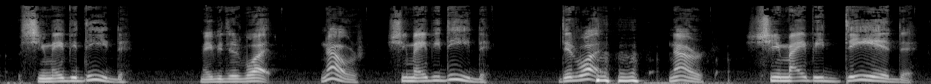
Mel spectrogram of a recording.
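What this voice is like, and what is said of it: Comic put-on accent. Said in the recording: “please do that accent more”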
